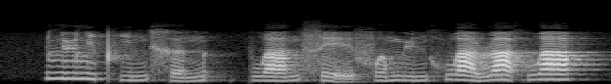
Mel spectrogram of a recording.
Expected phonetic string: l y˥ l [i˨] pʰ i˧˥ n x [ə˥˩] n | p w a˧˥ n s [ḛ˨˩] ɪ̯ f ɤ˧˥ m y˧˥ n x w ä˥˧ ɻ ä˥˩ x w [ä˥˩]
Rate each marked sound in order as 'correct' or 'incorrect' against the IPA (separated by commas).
correct, incorrect, correct, incorrect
